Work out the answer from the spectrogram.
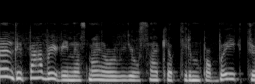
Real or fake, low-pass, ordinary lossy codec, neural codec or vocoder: fake; 7.2 kHz; Opus, 64 kbps; codec, 16 kHz, 8 kbps, FunCodec, trained on Chinese and English, 25 frames a second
